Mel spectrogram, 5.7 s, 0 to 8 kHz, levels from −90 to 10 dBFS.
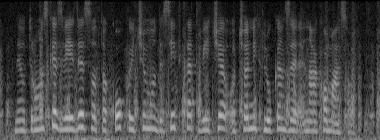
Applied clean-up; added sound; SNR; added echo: none; Writing; 11 dB; none.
